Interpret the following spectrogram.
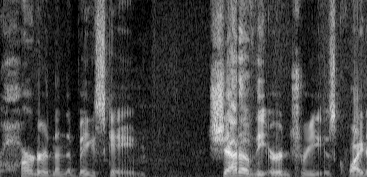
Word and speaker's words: Scadu: To overcome this difficulty, Shadow of the Erdtree introduces a new mechanic in the Shadow Fragments. Listen, I know they're spelled like Scadu Fragments, but that's not how they're pronounced.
